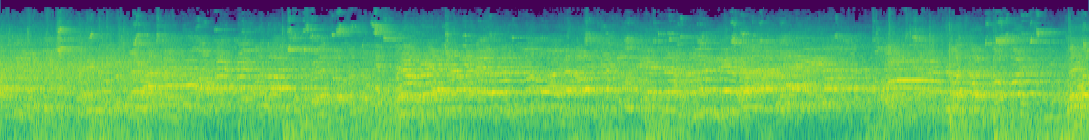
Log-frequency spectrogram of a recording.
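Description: Live game sound in a basketball gym: a basketball dribbling on the hardwood court under the voices of players and spectators, echoing in the large hall.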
